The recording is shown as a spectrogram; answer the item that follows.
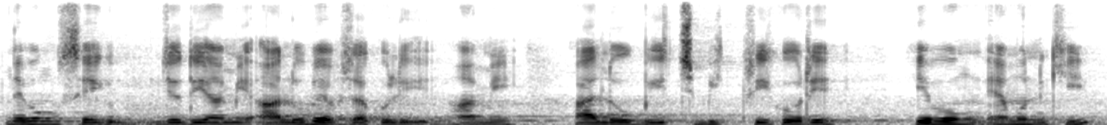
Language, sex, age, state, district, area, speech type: Bengali, male, 18-30, West Bengal, South 24 Parganas, rural, spontaneous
